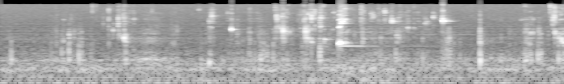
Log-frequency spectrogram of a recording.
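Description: A woman makes soft, wet smacking mouth sounds very close to a microphone.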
